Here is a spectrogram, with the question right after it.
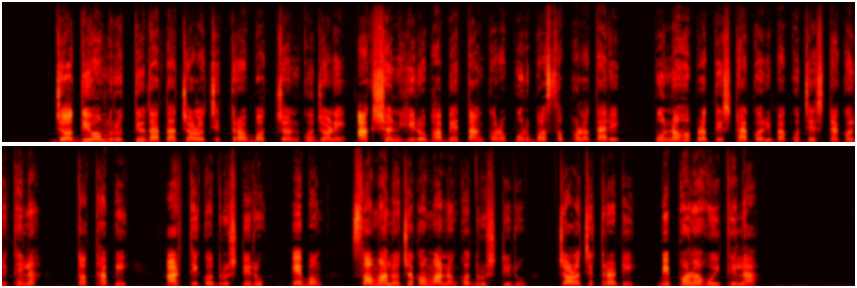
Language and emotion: Odia, neutral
